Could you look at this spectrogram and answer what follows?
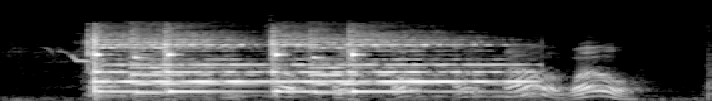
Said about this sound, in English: Whoa. We're both looking at the phone. What kind of alert was that?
